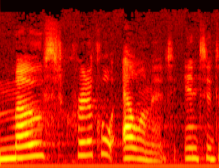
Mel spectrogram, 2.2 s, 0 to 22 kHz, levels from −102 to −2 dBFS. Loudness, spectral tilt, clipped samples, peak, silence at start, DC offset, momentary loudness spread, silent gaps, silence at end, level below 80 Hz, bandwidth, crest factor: -32 LUFS; -2.5 dB/octave; under 0.1%; -12 dBFS; 0 s; under 0.1%; 13 LU; none; 0 s; -54 dBFS; 17.5 kHz; 20 dB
